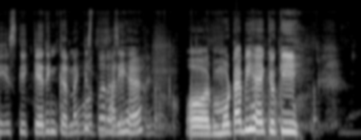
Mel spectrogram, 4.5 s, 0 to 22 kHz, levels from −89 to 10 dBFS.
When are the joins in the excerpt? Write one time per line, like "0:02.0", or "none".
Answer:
0:01.4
